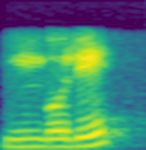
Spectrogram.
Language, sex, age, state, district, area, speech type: Hindi, male, 18-30, Uttar Pradesh, Bhadohi, urban, conversation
